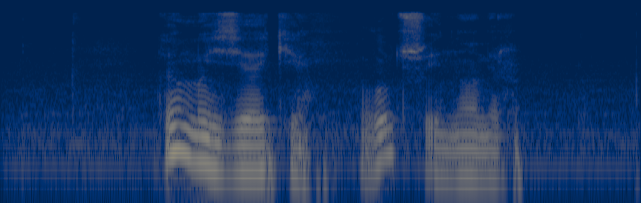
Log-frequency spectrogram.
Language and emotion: Russian, sad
